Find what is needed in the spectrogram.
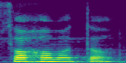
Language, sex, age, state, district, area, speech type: Odia, female, 30-45, Odisha, Jajpur, rural, read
